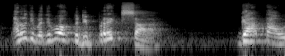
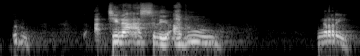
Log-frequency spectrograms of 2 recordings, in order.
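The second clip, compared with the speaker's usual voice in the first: ordinary talk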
